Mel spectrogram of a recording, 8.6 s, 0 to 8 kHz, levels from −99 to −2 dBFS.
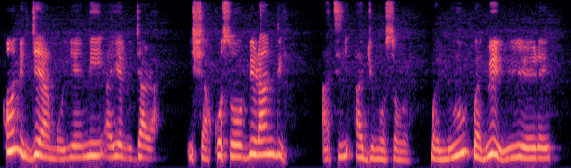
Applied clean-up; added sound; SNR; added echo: none; none; none; none.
